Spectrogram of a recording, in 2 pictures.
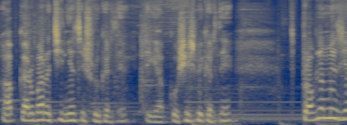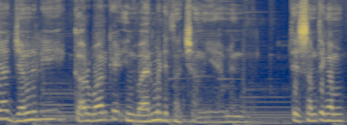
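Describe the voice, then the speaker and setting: Pakistani man explaining, fairly high voice. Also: moderate pace, a little mellow, faint music behind. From Pakistan, Quetta. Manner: mixes English phrases into Urdu, frequent "theek hai". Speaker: guest, chartered accountant. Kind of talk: podcast interview, explaining at length.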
